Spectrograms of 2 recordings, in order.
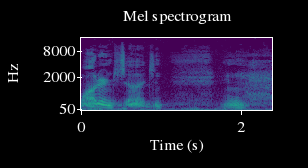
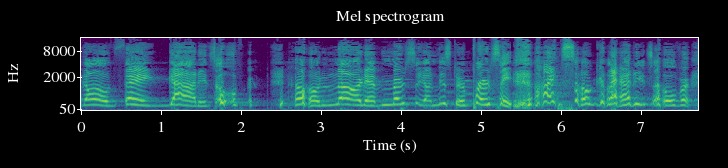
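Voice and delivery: relieved sigh of prayer; 11 semitones higher, 13 dB louder, slower than usual. Retold or imitated. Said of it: "you said".

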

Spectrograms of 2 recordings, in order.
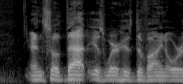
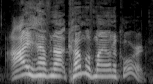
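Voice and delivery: proclaiming; 10 semitones higher, 9 dB louder than usual. Acted. Proclaiming Jesus' words.

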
